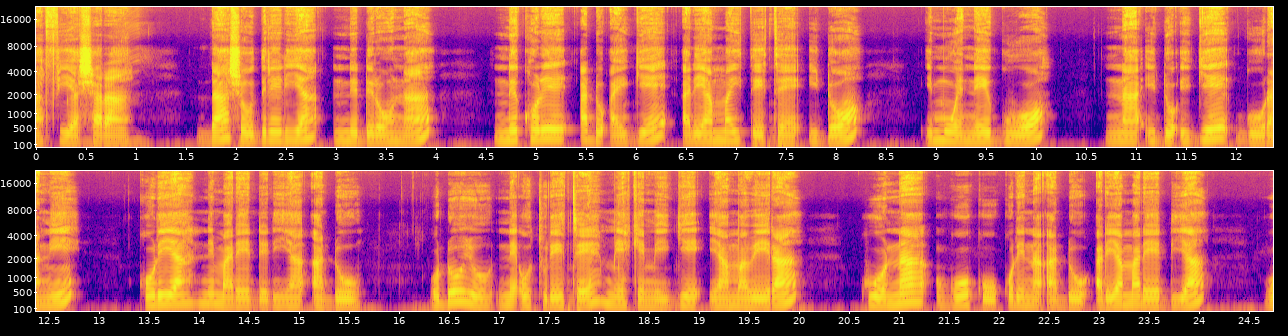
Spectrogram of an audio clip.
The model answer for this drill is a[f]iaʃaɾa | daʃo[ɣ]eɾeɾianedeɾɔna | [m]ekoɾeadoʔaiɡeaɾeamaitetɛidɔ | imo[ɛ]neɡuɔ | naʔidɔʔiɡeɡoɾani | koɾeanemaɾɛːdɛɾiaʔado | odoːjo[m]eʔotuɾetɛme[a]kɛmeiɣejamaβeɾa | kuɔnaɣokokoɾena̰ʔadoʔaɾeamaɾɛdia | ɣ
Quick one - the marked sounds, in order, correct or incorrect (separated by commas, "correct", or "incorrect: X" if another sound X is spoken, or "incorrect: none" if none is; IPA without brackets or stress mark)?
correct, incorrect: ð, incorrect: n, correct, incorrect: n, incorrect: ɛ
